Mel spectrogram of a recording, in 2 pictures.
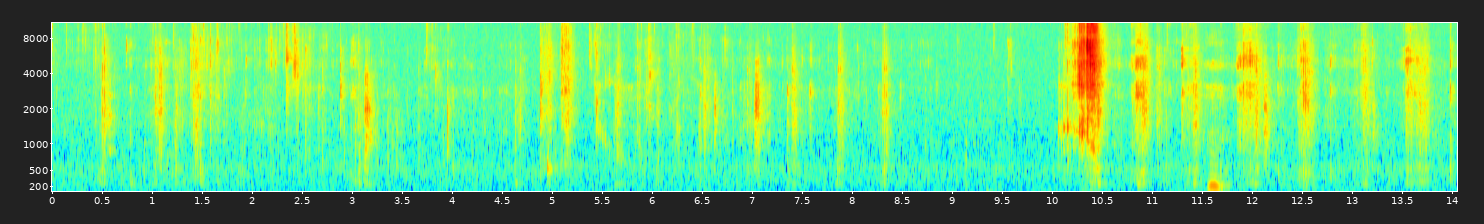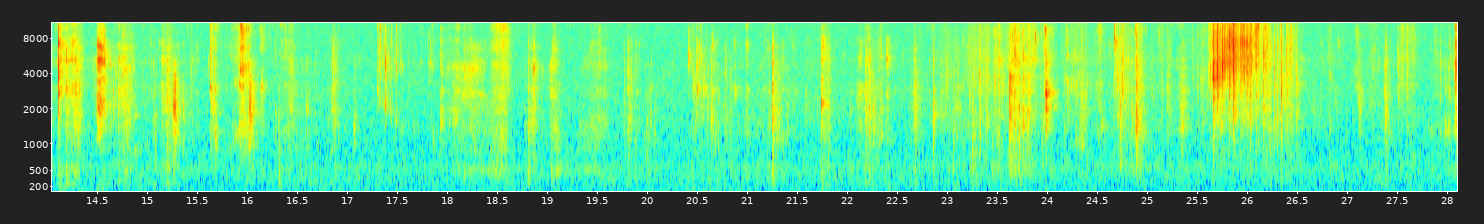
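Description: Close-miked eating: chewing and crunching of green papaya salad and rice noodles, with many small wet mouth clicks. There are two louder bites, one about ten seconds in and one near the end.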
